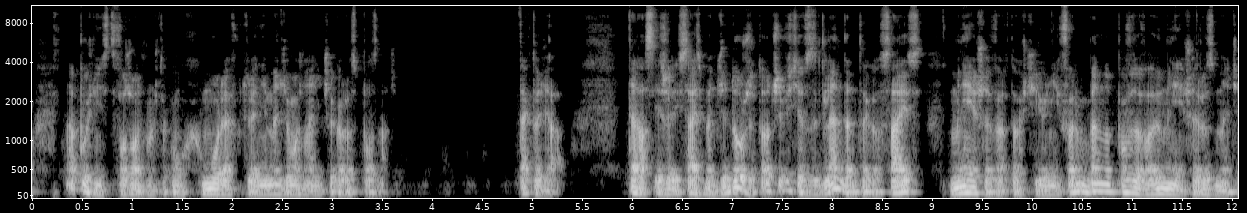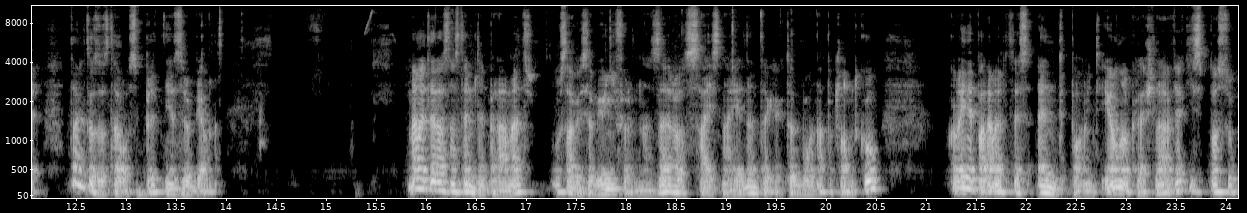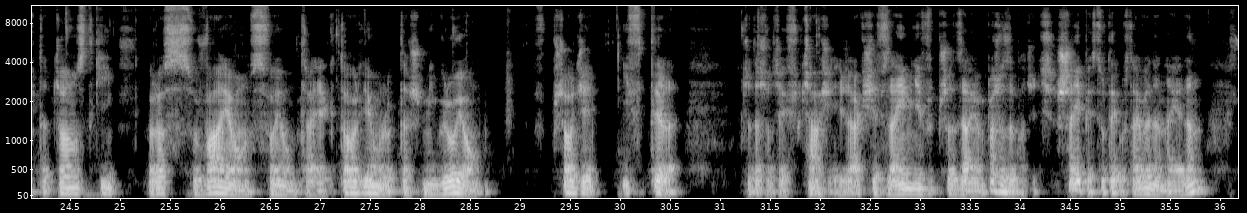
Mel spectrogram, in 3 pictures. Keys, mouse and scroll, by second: 0.3 click, 7.9 click, 14.0 click, 16.2 click, 22.2 KP_1, 24.9 d, 25.1-26.8 right drag, 26.0 d, 26.6 d, 27.8-29.5 middle drag, 33.3 click.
